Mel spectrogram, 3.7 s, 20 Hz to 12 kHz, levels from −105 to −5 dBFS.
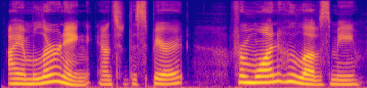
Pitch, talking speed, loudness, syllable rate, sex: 200 Hz, 180 wpm, -17 LUFS, 5.7 syllables/s, female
